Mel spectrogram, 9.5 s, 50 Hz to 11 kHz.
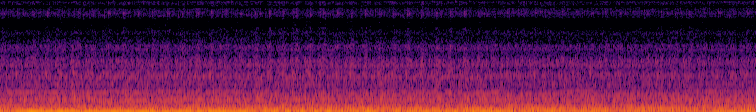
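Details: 2000 Ford 7.3L diesel: a deep idle with an uneven, lumpy beat and slight hunting, rough when coming to a stop. The ICP was changed, the IDM was swapped with no change, and oil and fuel filter were changed; cause not yet found.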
